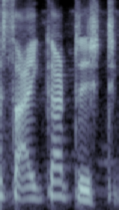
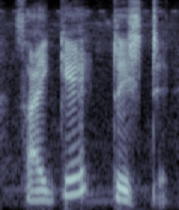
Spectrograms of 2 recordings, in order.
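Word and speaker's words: psychiatrist: है जैसे नेक्स्ट है साइकेट्रिस्ट क्या है साइकेट्रिस्ट तो यहां पर देखो पी क्या होगा साइलेंट हो गया साइको साइकेट्रिस्ट ठीक है साइकेट्रिस्ट ओके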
